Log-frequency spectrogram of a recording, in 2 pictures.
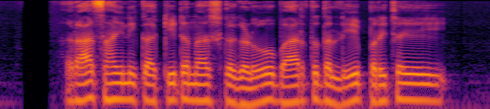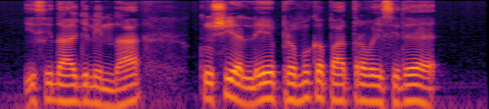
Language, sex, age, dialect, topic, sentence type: Kannada, male, 18-24, Mysore Kannada, agriculture, statement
